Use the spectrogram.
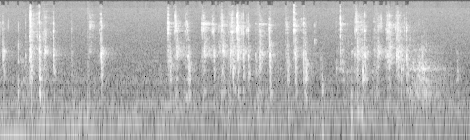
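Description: Rapid clicking keystrokes on a computer keyboard come in irregular bursts with short pauses, close and soft, with no talking.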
